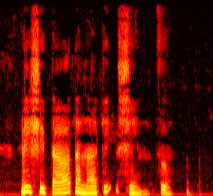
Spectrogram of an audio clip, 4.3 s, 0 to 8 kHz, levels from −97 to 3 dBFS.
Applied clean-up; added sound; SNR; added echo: none; none; none; none.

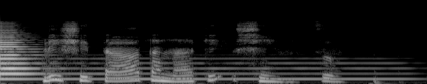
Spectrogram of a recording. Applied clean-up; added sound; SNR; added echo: none; Brass instrument; -3 dB; none.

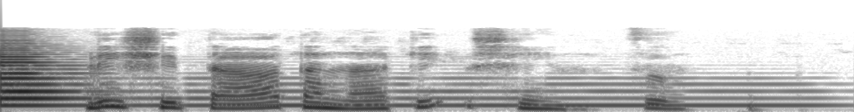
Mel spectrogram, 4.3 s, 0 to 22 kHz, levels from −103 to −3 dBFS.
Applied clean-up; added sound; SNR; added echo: neural mask model RNNoise.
